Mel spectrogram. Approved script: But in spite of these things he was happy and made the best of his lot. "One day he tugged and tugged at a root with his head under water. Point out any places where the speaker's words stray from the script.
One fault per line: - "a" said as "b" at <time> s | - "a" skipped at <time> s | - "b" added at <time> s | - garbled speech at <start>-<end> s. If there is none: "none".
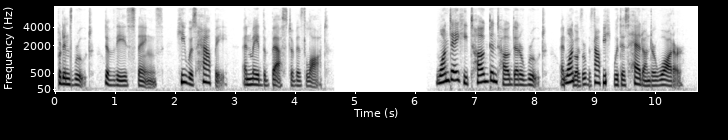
- "spite" said as "root" at 0.2 s
- garbled speech at 8.4-9.3 s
